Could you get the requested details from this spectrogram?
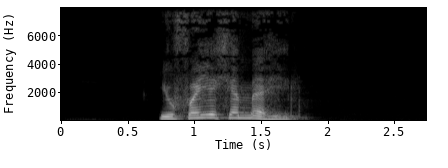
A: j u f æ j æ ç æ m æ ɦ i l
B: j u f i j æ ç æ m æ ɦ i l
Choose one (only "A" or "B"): A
